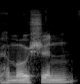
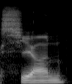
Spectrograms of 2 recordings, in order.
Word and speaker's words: Hoxian: Uh some people would pronounce it Hosian. Um in Chinese it sounds more like Shian cuz it's like I don't know Mandarin, right?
